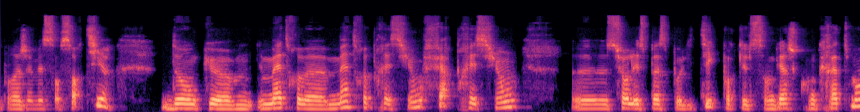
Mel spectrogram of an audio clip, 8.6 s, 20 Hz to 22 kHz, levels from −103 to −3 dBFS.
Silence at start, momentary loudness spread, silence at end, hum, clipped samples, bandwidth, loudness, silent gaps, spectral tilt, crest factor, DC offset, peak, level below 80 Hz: 0 s; 8 LU; 0 s; none; under 0.1%; 12.5 kHz; -24 LUFS; none; -5.5 dB/octave; 18 dB; under 0.1%; -6 dBFS; -72 dBFS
